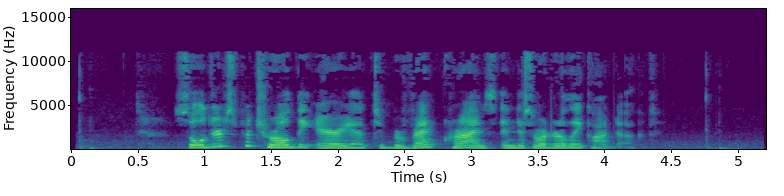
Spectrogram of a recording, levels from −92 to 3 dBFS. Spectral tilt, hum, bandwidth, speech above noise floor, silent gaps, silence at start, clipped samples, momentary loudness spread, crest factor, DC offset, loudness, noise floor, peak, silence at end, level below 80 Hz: -4 dB/octave; none; 11.5 kHz; 31 dB; none; 0.15 s; under 0.1%; 9 LU; 18 dB; under 0.1%; -24 LUFS; -55 dBFS; -8 dBFS; 0.35 s; -64 dBFS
